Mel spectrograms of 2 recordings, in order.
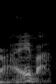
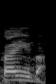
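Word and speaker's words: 呆板: 这个呆板过去我们都说是矮板，现在读音都改了，统一成呆板了。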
